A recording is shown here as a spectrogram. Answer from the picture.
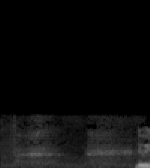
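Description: A person breathing in through the nose close to the microphone, twice, in a pause in the conversation. A man's voice starts speaking near the end.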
